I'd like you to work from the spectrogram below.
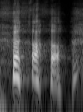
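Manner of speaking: short, real laugh; amused laugh. Real, not acted. Commentator laughing at fuming fans, amused laugh.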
